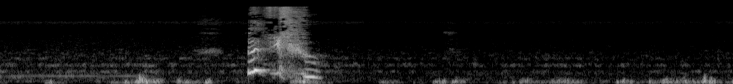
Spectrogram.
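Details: One sharp, explosive sneeze with a quick intake of breath before it, recorded during a nose-sneezing challenge. There are quiet room sounds and faint murmuring.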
